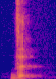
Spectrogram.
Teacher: in many cases, we reduce the vowel from a to the schwa.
